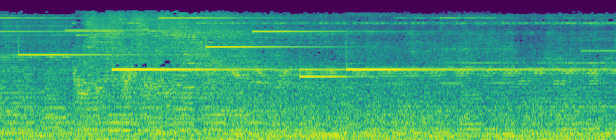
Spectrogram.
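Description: Experimental electronic noise music: layered steady high pure tones at several pitches come in and drop out over a dense hiss-and-rumble drone. A louder tone enters about a second in.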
